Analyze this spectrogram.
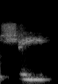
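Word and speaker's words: שׁין: And then this letter here, where it has the letter over the dot over the right arm, that is the Shin, pronounced like our sh sound.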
